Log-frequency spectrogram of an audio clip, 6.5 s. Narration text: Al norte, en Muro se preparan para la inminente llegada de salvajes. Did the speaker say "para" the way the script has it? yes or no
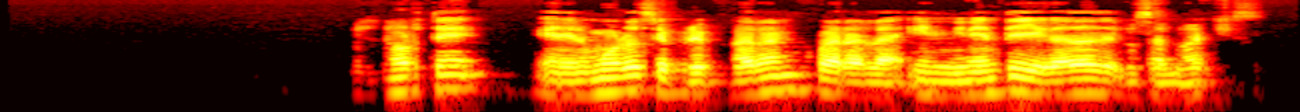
yes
